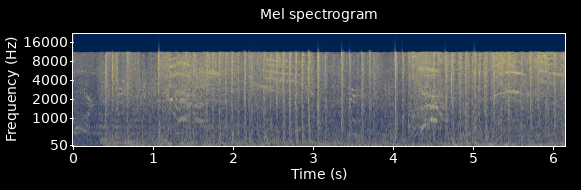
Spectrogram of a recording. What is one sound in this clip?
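Rapid gunfire crackles.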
